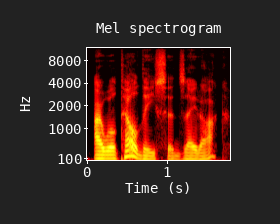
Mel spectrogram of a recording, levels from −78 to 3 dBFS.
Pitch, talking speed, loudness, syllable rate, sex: 110 Hz, 200 wpm, -20 LUFS, 4.4 syllables/s, male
